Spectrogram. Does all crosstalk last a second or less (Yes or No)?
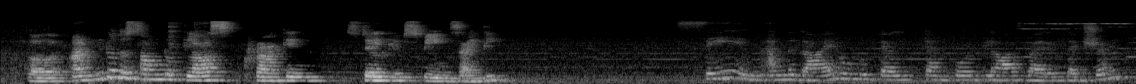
Yes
